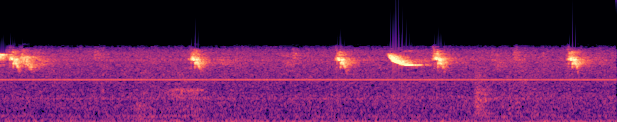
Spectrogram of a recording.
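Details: Yellow-legged gull chicks kept indoors a few days after being taken in, now fully recovered, giving thin high peeps about once a second, one longer downslurred whistle near the middle, over a low steady hum.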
